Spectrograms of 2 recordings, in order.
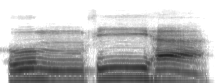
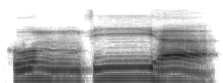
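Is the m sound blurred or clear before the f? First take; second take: clear; clear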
